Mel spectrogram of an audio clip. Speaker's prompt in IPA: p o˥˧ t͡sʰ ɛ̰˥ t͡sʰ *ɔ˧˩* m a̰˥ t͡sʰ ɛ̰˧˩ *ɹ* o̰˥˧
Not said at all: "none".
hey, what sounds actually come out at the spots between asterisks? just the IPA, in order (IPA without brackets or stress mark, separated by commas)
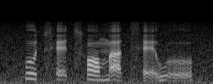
ɔ˧˩, w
